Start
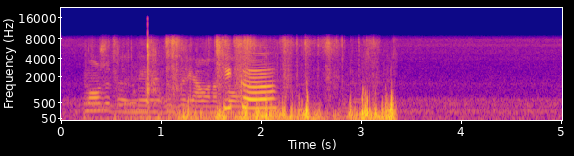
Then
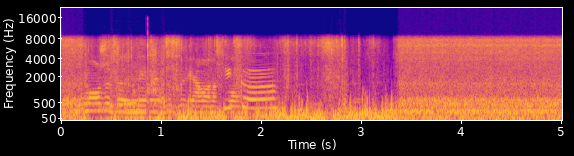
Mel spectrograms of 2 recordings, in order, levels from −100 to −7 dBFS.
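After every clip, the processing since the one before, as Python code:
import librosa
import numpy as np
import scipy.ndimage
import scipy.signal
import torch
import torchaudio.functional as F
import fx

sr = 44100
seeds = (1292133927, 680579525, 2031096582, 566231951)

y = fx.env_flatten(x, sr, amount_pct=100)
y = y * 10.0 ** (-7.0 / 20.0)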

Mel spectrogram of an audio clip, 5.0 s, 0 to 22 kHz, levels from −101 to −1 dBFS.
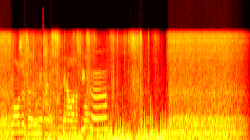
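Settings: y = fx.fade_out_tail(x, sr, length_s=0.5)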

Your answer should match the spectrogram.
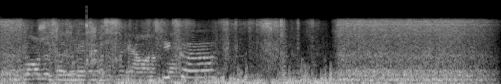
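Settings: y = fx.ensemble(x, sr)
y = y * 10.0 ** (5.5 / 20.0)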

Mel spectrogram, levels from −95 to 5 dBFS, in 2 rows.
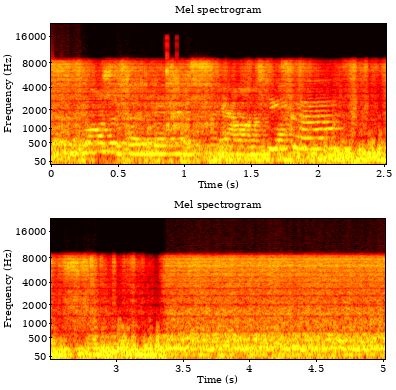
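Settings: y = fx.notch_comb(x, sr, f0_hz=670.0)
y = y + 10.0 ** (-9.5 / 20.0) * np.pad(y, (int(73 * sr / 1000.0), 0))[:len(y)]
y = fx.env_flatten(y, sr, amount_pct=100)
y = y * 10.0 ** (-1.5 / 20.0)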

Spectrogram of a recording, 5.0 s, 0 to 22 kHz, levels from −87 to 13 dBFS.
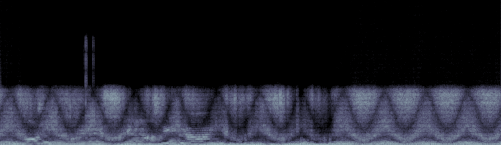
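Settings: y = fx.phaser_stages(x, sr, stages=4, low_hz=400.0, high_hz=1300.0, hz=2.4, feedback_pct=35)
y = y * 10.0 ** (-8.5 / 20.0)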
